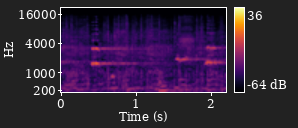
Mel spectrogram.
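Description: Saxophone playing soft, thin, high held tones, each starting with a sharp pop: one about half a second in, and two more close together near the end. Faint irregular breathy sounds run beneath, in keeping with the extended techniques of a contemporary solo saxophone piece.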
